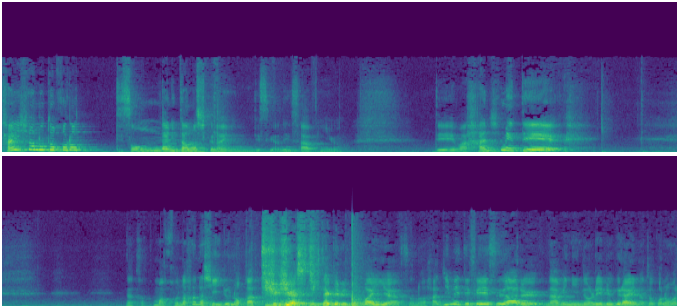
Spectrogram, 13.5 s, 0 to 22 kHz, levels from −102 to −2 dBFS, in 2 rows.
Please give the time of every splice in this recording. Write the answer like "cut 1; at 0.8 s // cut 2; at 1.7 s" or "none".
none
